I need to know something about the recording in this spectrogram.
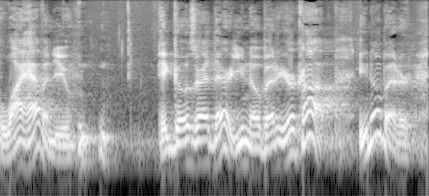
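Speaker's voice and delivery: normal talking voice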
